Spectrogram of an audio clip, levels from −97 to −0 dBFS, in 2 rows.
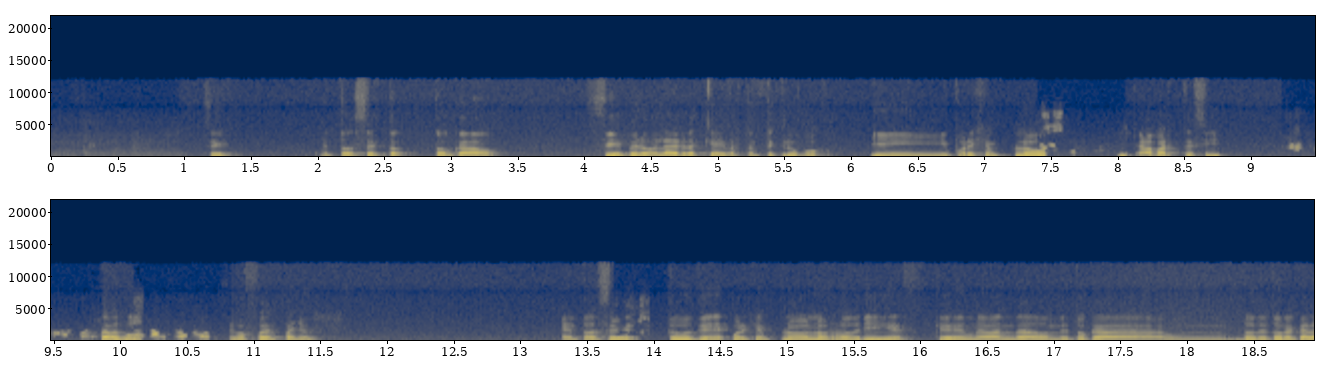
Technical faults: other side's voice leaking through; speech suppressed in double talk

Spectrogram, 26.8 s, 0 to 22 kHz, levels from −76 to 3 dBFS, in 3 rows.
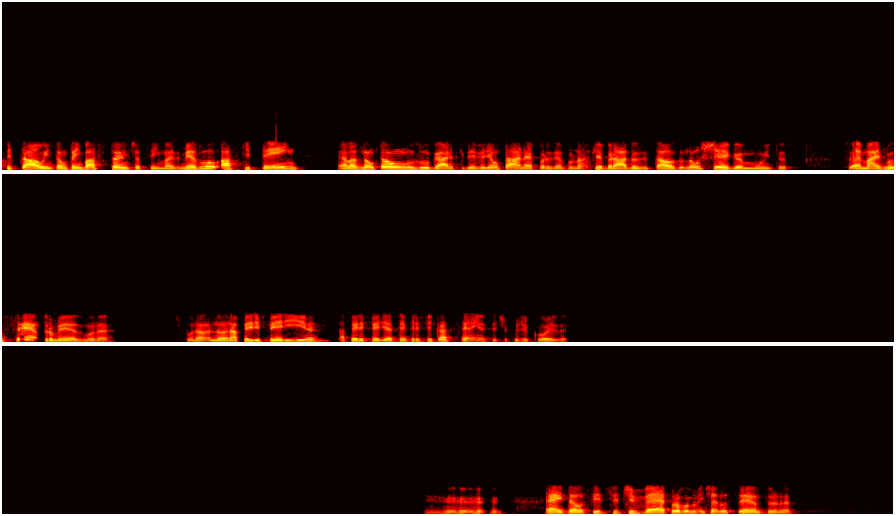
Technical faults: lost AMR speech frames

